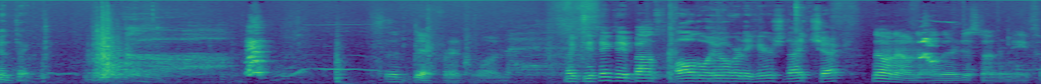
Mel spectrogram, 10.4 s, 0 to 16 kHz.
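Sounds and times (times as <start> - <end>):
speech: 0.0 - 0.3, 3.9 - 10.4
dog barking at a door: 2.4 - 3.9, 9.0 - 9.6.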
